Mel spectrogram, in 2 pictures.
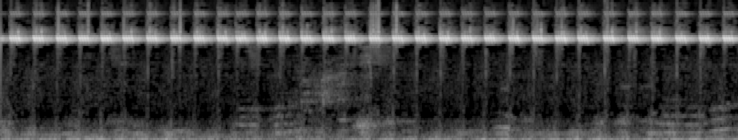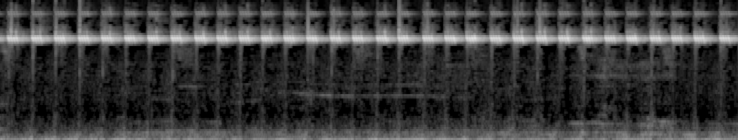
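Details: A loud, clear-voiced cricket chirping without pause: a bright, piercing high tone broken into rapid even pulses, several per second, across the whole stretch, with only a faint low background rumble.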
